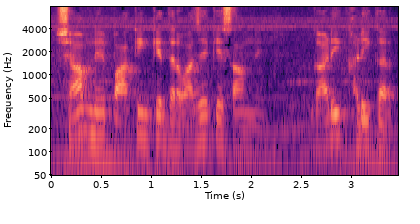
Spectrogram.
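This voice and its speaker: A man narrating a scripted horror story in a steady, even storytelling manner. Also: mid-range voice, moderate pace. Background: faint background music.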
